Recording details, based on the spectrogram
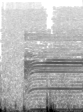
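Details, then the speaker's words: Philips electric hair clipper hums but does not cut: motor spins with a steady light buzz and thin whine while the blade stays idle, because the eccentric is slipping on the motor shaft; fix is notching the shaft and cold-soldering the eccentric on. "первое На что надо обратить внимание прокручу крутится ли у вас вот данная часть которая называется эксцентрик возможно она у вас прокручивается как прокручивалась У меня"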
